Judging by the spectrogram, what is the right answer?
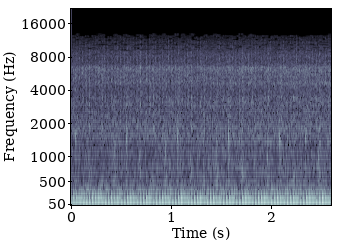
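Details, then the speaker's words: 2006 Chevy Cobalt LS 2.2 L, just started: fast, even knock through the idle, seeming to come from around the oil pan when heard from underneath; rod knock, worn connecting-rod bearing. "Sounds to me like it's coming from around the oil pan area."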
